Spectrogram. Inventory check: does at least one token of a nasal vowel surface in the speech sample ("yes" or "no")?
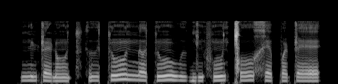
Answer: yes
